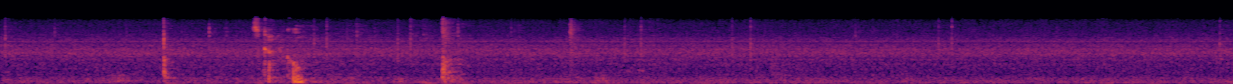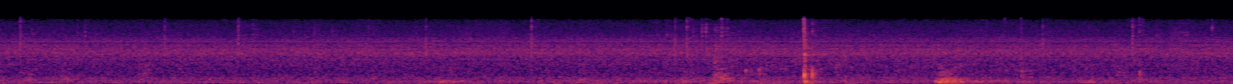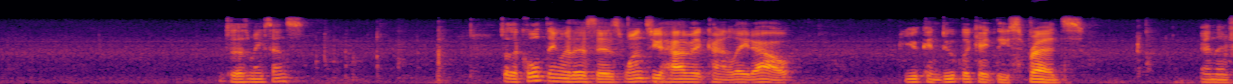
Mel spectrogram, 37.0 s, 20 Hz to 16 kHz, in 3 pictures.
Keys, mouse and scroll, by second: 20.3 w, 22.6 click.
